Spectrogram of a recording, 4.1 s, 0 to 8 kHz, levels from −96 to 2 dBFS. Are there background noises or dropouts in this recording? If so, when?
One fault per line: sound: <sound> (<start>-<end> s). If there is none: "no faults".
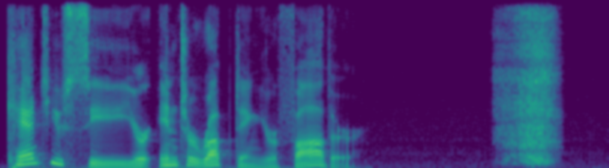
sound: sniff (3.3-3.8 s)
